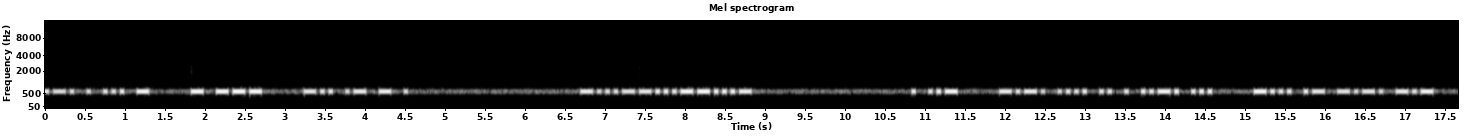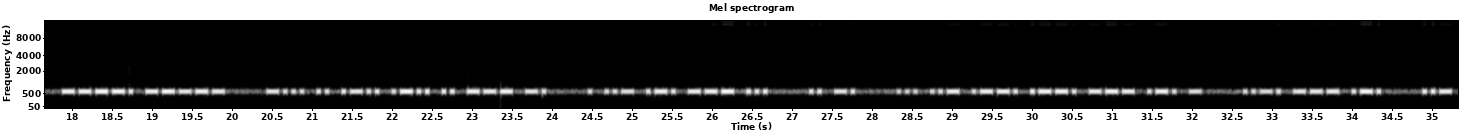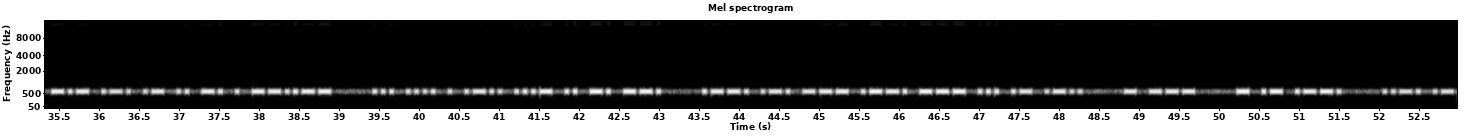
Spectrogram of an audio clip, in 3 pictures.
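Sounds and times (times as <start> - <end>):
morse code tone: 43.6 - 52.9.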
